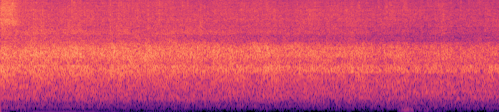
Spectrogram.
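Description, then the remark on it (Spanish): A crowd applauds the fathers standing up among them on Father's Day, a dense, continuous wash of many hands clapping at once with no pauses, sounding full for the whole stretch. “Démosle un fuerte aplauso a estos padres.”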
